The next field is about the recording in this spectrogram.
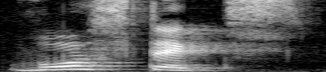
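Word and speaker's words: Chvostek: इसका प्रोनाउंसिएशन है ट्रूसू और इसका प्रोनाउंसिएशन है वॉस्टेक्स।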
